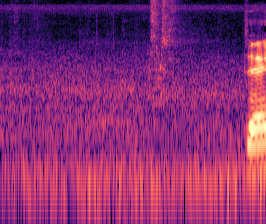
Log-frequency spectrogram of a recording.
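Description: Low, steady background rumble with a short hiss about a second in, then a man's voice near the end.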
